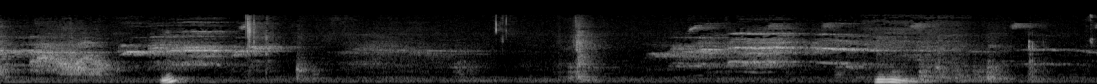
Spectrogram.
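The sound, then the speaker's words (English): Chickens cluck and crow in a busy run of overlapping calls, with bright, drawn-out cries and shorter squawks following one another for several seconds. “It's too loud, the chickens, you know, I mean.”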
